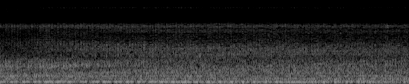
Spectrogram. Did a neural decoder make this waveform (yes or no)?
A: no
